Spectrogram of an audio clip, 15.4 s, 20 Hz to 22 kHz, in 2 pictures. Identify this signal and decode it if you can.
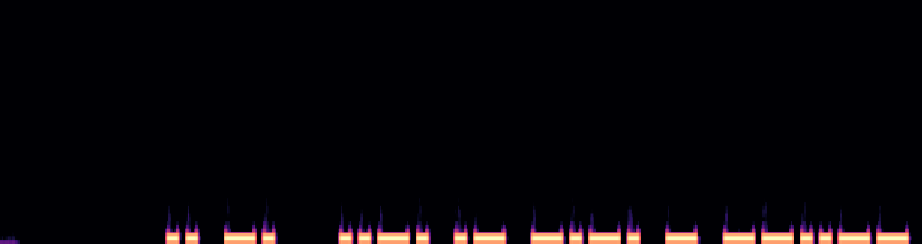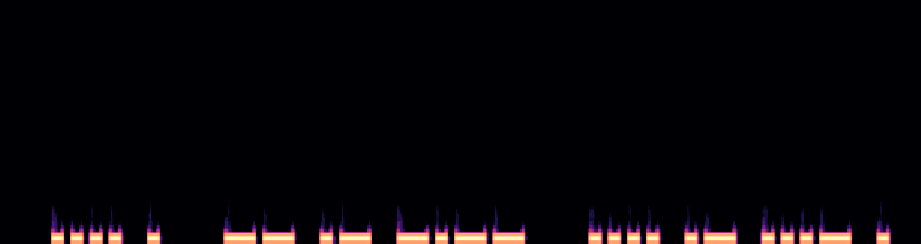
Morse code, heard as a keyed tone, about 15 wpm, 700 Hz. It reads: IN FACT, HE MAY HAVE
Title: Sentences from Top 1000 Words - Review Part 3 - 15wpm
